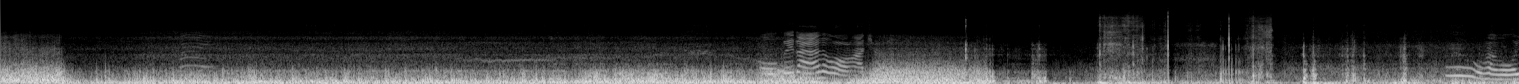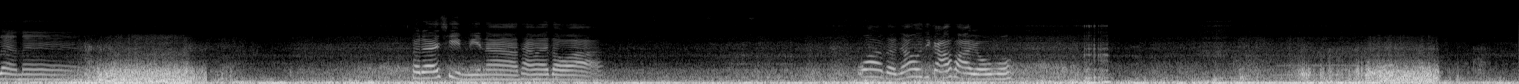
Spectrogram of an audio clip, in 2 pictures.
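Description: Wind rushing over the camera's microphone in flight under a tandem paraglider, a steady heavy buffeting. Short voice sounds come through it now and then. About halfway through, the wind briefly eases and there are a few sharp clicks.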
